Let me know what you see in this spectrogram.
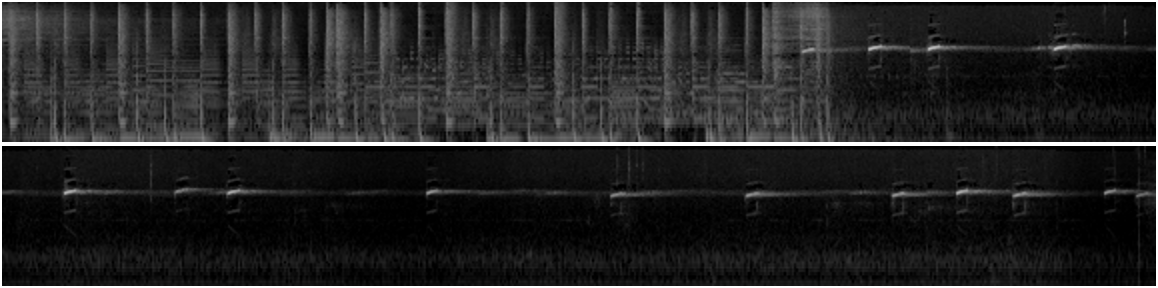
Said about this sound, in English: That, dear listeners, is the sound of a very tiny frog. It's a spring peeper. And they're out and about now in many parts of Wisconsin.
